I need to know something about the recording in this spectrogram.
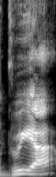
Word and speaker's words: griot: The griot or jelly professional encompass many roles. The griot or the griotis, pronounced griot or grioti, have been referred to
